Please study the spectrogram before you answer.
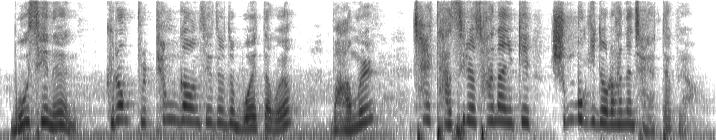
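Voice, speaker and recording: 중년 남자 목사가 밤 예배에서 회중에게 계속 물음을 던지며 대화하듯 설교한다. 목소리는 높은 편이고 억양이 넓게 오르내린다. 성경 속 인물의 말을 직접 흉내 내듯 생생하게 들려준다. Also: male voice, high-pitched. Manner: conversational preaching, asking the congregation questions and acting out quotes. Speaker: pastor. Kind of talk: sermon at a night worship service.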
